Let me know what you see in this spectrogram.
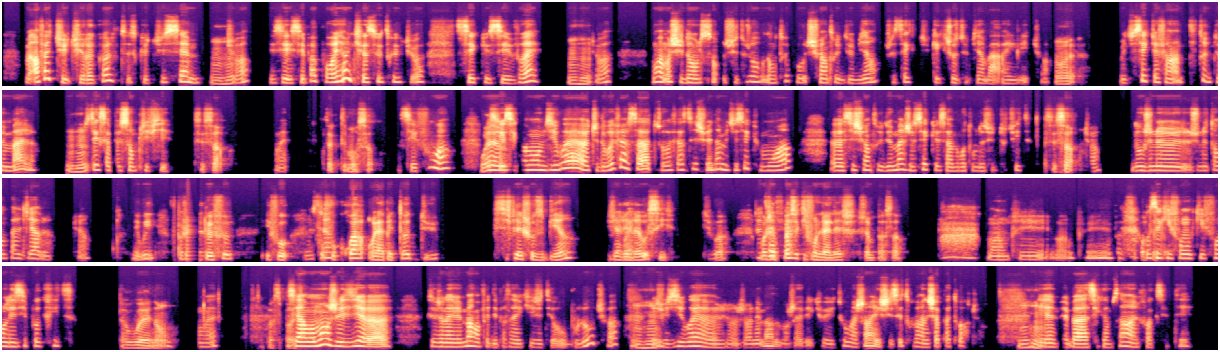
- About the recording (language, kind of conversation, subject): French, unstructured, Est-il acceptable de manipuler pour réussir ?
- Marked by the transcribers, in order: gasp; tongue click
